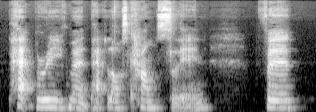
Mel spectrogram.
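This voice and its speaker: A speaker with a Welsh accent talks at a fairly slow pace. The recording is very clean, with a silent background. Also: woman. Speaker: pet bereavement counsellor. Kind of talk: interview, personal story.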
